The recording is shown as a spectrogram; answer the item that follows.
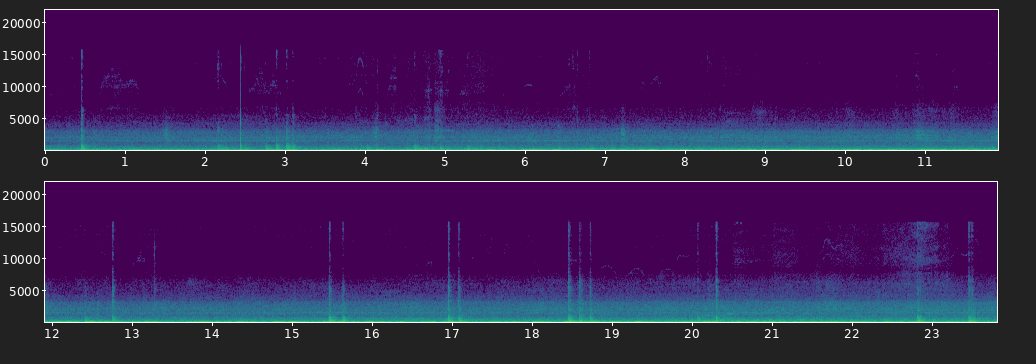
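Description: Gondola lift cabin moving through the lift station, heard from inside the cabin: a steady low mechanical hum with scattered clicks and knocks from the running gear.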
